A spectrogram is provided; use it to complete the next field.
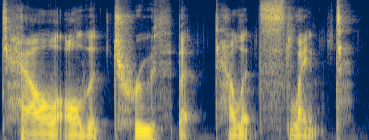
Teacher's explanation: The first line, tell all the truth, but tell its slant, is filled with T sounds, both beginning and ending with the letter T. and placing T sounds at the beginning of the second and third stress syllable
